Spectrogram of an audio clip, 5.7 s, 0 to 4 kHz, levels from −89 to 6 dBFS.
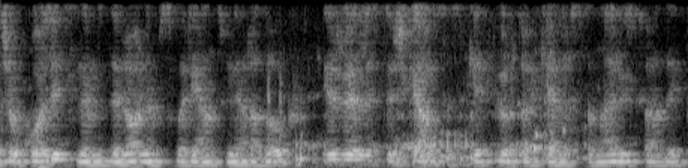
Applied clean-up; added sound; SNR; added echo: none; Sink (filling or washing); 12 dB; reverberation time 0.3 s.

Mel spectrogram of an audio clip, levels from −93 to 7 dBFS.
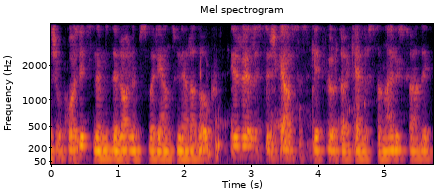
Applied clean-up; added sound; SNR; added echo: neural mask model DeepFilterNet 3.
